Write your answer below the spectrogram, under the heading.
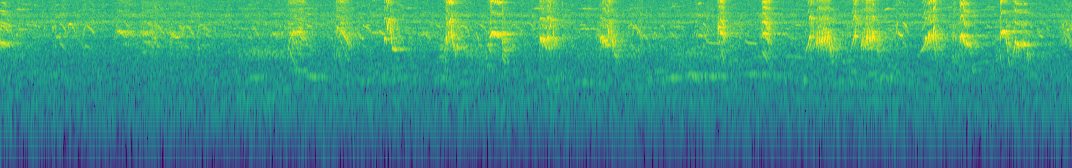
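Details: Indian common myna calling in varied voices in a natural setting: a run of short, harsh, chirping and squawking notes in quick bursts, growing louder and busier after the first few seconds.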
